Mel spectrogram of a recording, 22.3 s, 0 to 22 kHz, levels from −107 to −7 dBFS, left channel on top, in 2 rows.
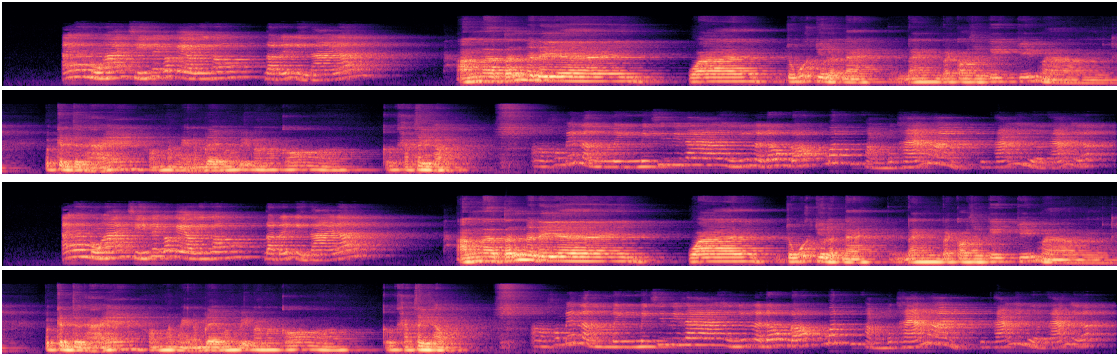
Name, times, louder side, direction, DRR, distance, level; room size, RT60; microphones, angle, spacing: voice 1, 0.6-3.6 16.4-22.0, right 1 dB, 85° right, -1 dB, 1.2 m, -27 dB
voice 2, 4.5-6.4 6.9-11.1 11.6-14.6 15.0-15.7 16.1-16.3, right 3 dB, 35° right, 0 dB, 0.9 m, -20 dB
5.3 x 3.5 x 5.2 m, 0.92 s
head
